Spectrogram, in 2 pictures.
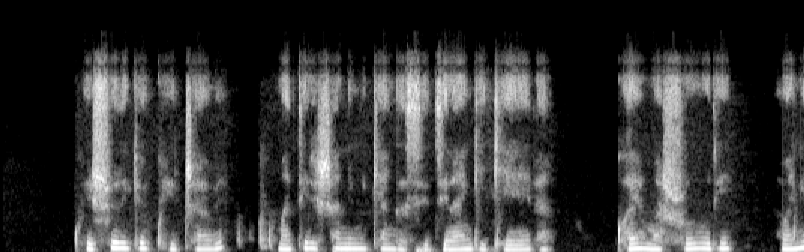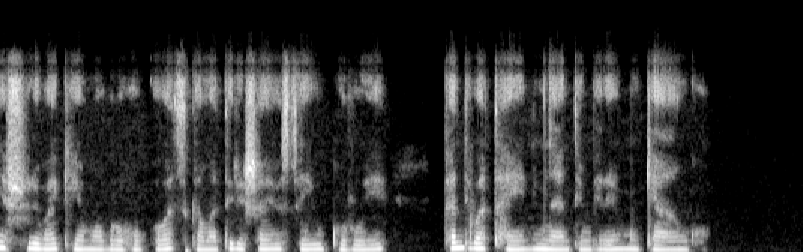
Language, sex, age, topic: Rundi, female, 25-35, education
